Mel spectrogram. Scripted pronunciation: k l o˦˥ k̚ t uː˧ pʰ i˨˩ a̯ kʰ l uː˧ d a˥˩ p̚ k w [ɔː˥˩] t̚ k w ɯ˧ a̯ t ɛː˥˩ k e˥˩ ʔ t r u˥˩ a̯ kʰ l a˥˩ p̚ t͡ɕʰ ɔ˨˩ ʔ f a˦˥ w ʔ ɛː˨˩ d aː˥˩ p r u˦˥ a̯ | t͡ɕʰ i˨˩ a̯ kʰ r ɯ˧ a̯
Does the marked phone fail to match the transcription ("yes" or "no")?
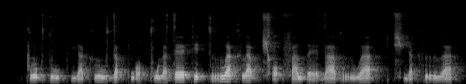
yes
